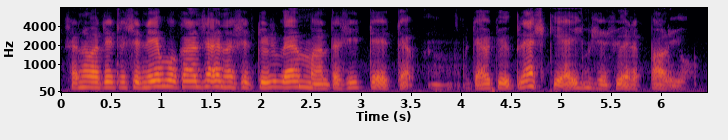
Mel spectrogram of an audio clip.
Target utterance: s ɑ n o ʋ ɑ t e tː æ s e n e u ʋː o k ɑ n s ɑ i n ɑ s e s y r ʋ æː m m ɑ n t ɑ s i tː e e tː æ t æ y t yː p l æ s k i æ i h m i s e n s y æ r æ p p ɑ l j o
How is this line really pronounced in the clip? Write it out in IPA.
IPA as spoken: s ɑ n o ʋ ɑ t e tː æ s e n e u ʋː o k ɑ n s ɑ i n ɑ s e t y r ʋ æː m m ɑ n t ɑ s i tː e e tː æ t æ y t yː p l æ s k i æ i h m i s e n s y æ r æ p p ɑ l j o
